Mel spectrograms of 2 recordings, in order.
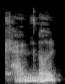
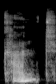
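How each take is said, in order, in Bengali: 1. এটি পূর্ণ রূপে, দুই দলে (দুই সিলেবলে) বলা হয়েছে। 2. এটি একটি ছোট, সংকুচিত দল হিসেবে বলা হয়েছে।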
